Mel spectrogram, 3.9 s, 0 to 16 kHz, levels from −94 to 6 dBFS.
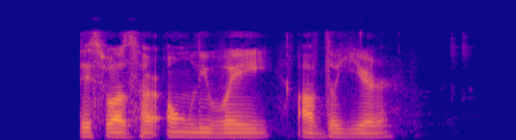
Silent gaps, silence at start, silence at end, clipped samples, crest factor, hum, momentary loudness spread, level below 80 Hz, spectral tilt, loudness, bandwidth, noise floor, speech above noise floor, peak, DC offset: none; 0.6 s; 0.95 s; under 0.1%; 22 dB; none; 8 LU; -68 dBFS; -4.5 dB/octave; -29 LUFS; 7.2 kHz; -70 dBFS; 41 dB; -8 dBFS; under 0.1%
